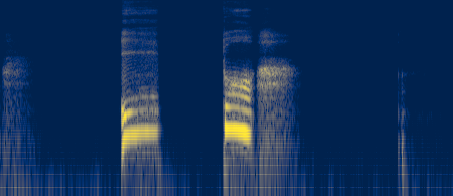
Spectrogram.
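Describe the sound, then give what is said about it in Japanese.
A deep breath in and out comes as a faint breath, then two voiced, audible sighing breaths, quiet overall, ending with a tiny click. “一回深呼吸してみよっか。はーい。吸って。吐いてー。”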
